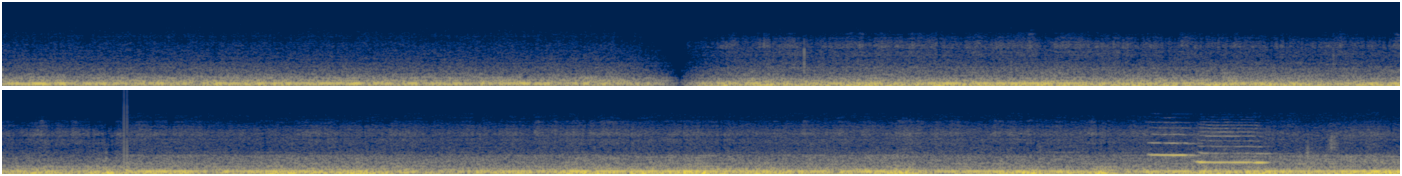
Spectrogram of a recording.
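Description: Steady low rumble of a moving passenger train heard from inside the carriage. It drops out for a moment about five seconds in, and a short series of brief pitched tones sounds near the end.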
